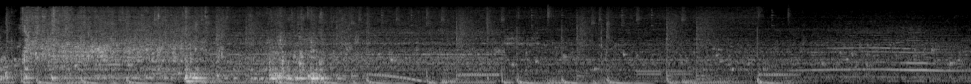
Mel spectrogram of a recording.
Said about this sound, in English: Every time this person flushed the toilet, it would make a haunting howling sound. And here is what it sounds like.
